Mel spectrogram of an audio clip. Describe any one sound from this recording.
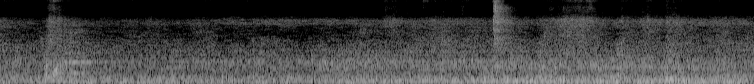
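Fabric rustles as two people grapple.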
